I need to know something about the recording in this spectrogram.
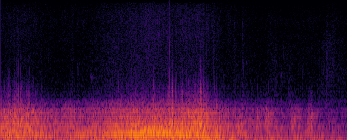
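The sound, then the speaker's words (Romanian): A deep, continuous rumble of thunder, called the chariot of Saint Elijah, rolls and swells to a peak midway before easing off as the sky darkens with rain, with a steady hiss of rain underneath throughout. “Asta e carul Sfântului Ilie. S-a înnegurat văzduhul a ploaie.”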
